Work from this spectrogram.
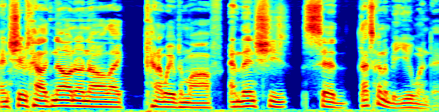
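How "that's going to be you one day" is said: put-on mock-teasing tone, faster. Retelling her remark after she waved off a man washing the window, teasing jokingly. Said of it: "Like kind of joking, sort of teasing me".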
